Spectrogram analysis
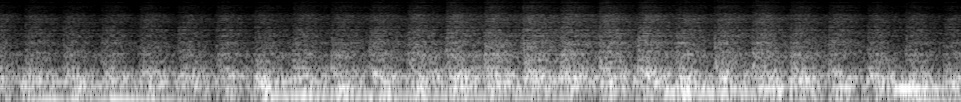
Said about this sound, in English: journey across an old rickety wooden bridge, weathered by the trips of thousands of trains and the raging river below that dangerously bends and sways from the weight of the freight.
